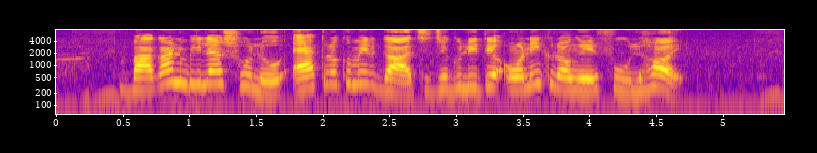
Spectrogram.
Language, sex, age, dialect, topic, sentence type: Bengali, female, 18-24, Standard Colloquial, agriculture, statement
